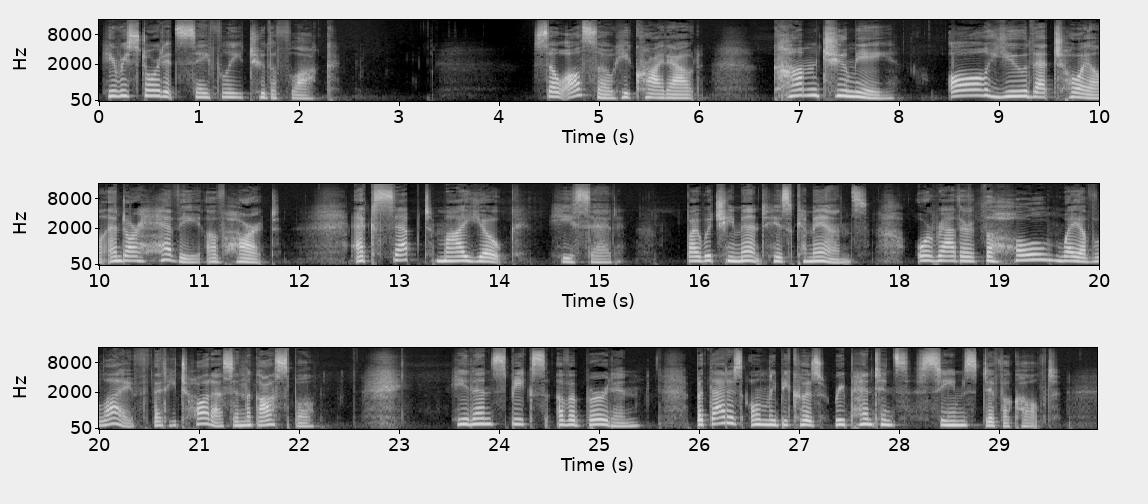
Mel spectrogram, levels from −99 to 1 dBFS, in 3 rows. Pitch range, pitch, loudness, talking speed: 170-225 Hz, 195 Hz, -19 LUFS, 125 wpm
